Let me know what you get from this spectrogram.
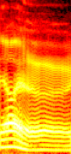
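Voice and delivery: low from the bottom of the throat. Shown as a demonstration. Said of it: "end up talking like this".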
